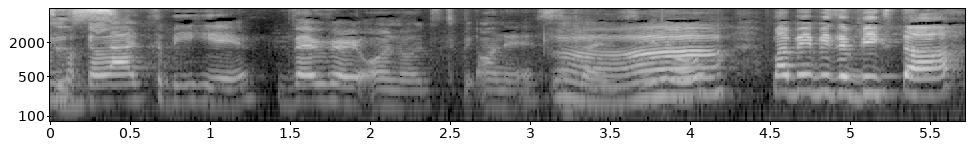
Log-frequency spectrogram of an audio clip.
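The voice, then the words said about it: Speaks with a noticeable accent. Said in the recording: “You can hear his accent.”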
